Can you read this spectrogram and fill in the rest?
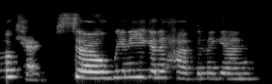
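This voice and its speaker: A woman's voice: high-pitched, steady tone, normal speed, a bit bright. A woman playing an impatient, demanding female customer in an audio drama. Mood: impatient, insistent. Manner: demanding, persistent. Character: impatient, insistent female pet store customer. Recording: slightly distant from the mic.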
